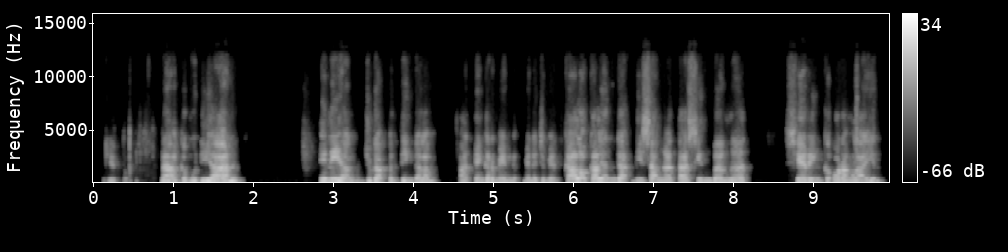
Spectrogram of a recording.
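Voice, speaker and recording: A man's voice: fairly high pitch, fairly bright tone. Chatty male counselor. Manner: chatty, explanatory, addresses audience as friends. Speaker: counselor giving a talk. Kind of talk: casual seminar talk.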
